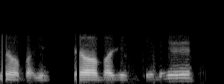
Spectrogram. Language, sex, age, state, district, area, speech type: Malayalam, male, 18-30, Kerala, Malappuram, rural, conversation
